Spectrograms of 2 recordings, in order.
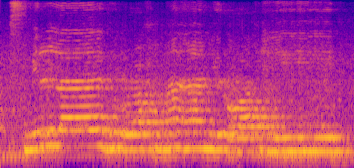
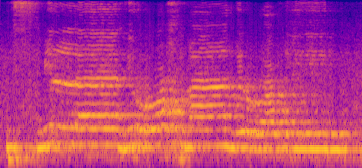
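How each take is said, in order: The two takes are said the same way.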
